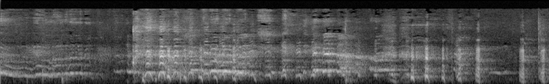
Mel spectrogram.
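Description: A person laughing hard in quick, repeated bursts for several seconds, after a drawn-out voice sound at the start.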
